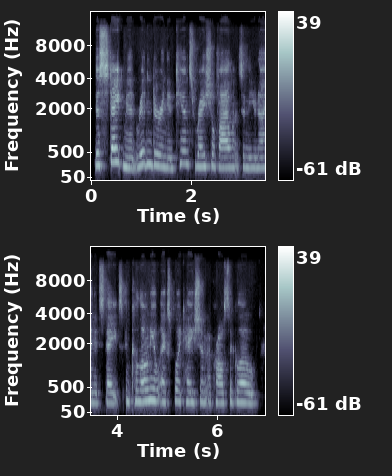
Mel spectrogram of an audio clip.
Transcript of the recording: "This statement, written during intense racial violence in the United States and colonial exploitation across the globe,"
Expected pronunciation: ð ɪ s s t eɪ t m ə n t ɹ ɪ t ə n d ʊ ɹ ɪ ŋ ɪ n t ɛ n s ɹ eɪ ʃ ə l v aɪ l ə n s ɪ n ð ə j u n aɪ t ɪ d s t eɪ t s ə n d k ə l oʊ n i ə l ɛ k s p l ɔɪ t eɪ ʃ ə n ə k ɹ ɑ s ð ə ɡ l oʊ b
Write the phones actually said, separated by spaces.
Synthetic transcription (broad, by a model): ð ɪ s s t eɪ t m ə n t ɹ ɪ t n d ʊ ɹ ɪ ŋ ɪ n t ɛ n s ɹ eɪ ʃ l v aɪ l ə n s ɪ n ð ə j u n aɪ t ɪ d s t eɪ t s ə n k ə l oʊ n i l ɛ k s p l ɔɪ t eɪ ʃ ə n ə k ɹ ɑ s ð ə ɡ l oʊ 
